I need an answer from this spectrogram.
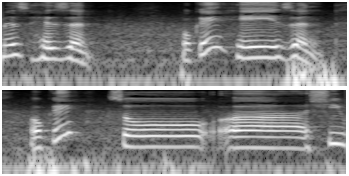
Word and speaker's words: Hesione: So virgin tribute has been said for Hesione, but the correct pronunciation for the name is Hazen.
